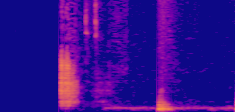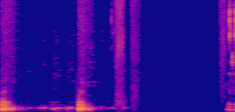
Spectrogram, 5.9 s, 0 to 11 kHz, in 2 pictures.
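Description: Three heart sounds about one second apart, near 60 beats a minute, with a continuous whooshing murmur filling the gaps between beats. This fits a ventricular septal defect: blood flowing through a hole between the lower heart chambers. Brief voices are heard at the start and end.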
